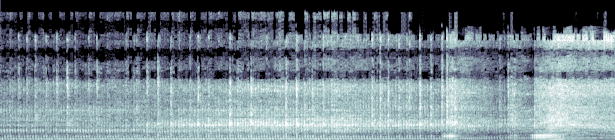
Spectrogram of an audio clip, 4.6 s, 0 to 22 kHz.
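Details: Ported Stihl MS500i chainsaw cutting wood: strong, steady buzz through the cut, then clean revs as it clears; healthy engine pulling well, better than stock.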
